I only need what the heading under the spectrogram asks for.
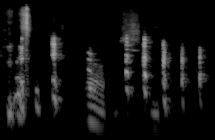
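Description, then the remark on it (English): A voice imitates knocking on a door: a quick series of about eight short, punchy vocal knocks in an uneven rhythm, fairly loud, with no other sound around them. “Knock, knock. Who's that?”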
